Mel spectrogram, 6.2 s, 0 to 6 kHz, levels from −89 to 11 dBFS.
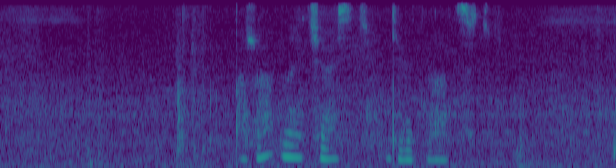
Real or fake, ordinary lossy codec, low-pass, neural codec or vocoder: real; AAC, 32 kbps; 5.4 kHz; none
